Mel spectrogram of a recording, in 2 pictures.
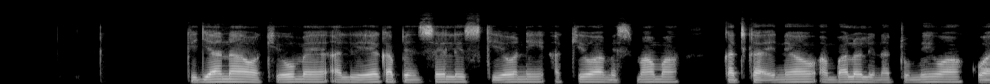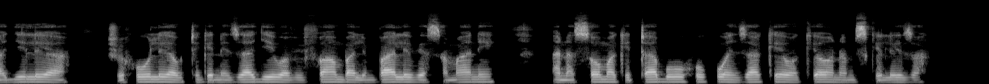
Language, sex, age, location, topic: Swahili, male, 18-24, Dar es Salaam, education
